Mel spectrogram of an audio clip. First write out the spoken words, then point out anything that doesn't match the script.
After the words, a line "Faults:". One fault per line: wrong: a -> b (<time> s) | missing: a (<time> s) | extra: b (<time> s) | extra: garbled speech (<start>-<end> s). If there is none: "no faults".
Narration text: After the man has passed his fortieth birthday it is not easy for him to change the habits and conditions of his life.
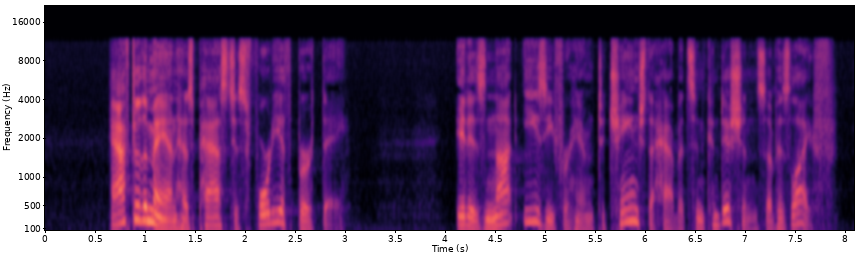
After the man has passed his fortieth birthday it is not easy for him to change the habits and conditions of his life.
Faults:
no faults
